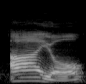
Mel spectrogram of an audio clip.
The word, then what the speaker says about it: aisle: So here, aisle, the S is silent.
